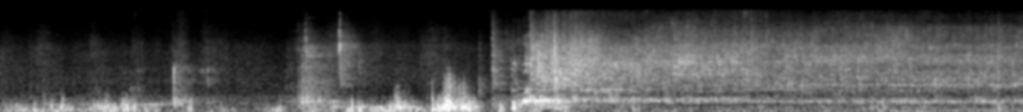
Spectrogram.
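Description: Toilet flushing: a sudden loud rush of water starts about five seconds in and carries on steadily, easing a little. Before it come a few knocks and handling noises.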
